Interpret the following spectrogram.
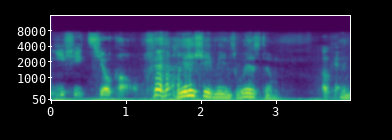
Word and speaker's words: Yeshe Tsogyal: How I pronounce it, that's not how everybody else necessarily does, is Yeshe Tsogyal. Okay. Yeah, I've been saying Yishi Tsyokal.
